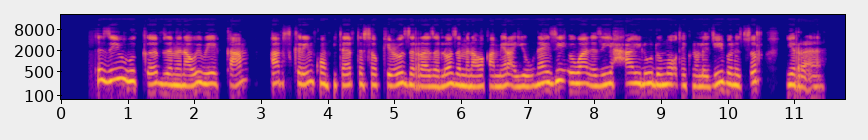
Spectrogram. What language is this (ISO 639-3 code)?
tir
